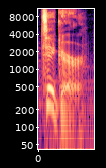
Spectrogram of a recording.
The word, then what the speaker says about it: Tigger: we have the only one of his kind tigger pronounced t-i double gu er tigger is one of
